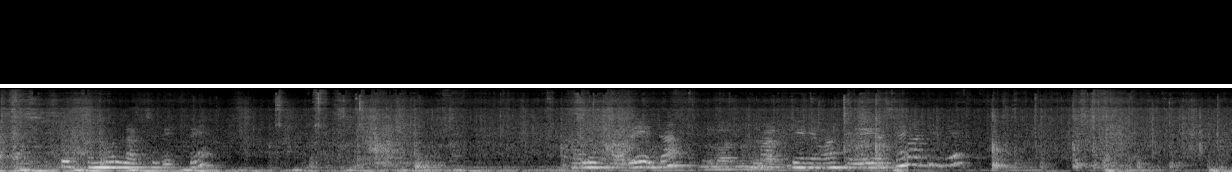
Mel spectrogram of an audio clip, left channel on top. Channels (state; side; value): silent; left; digital silence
